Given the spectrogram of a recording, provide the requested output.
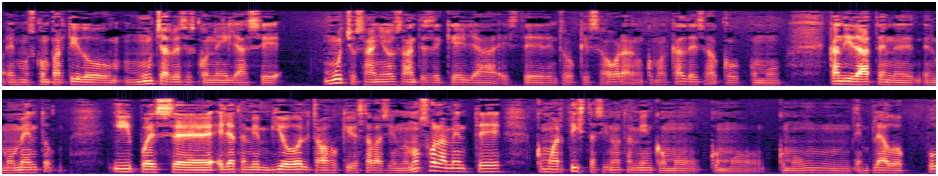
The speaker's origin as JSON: {"language": "Spanish", "town": "El Alto", "region": "La Paz", "country": "Bolivia", "tie": "born or raised there", "said": "Sí, bueno, he crecido, ¿no? Desde mi niñez en Ciudad Satélite"}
